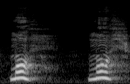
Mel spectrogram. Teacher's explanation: Ha ada di tengah tenggorokan, kemudian secara sifat ada di al-hams ketika dia sukun.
